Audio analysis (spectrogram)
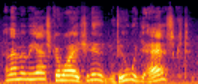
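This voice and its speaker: A streamer doing Liam, a squeaky upbeat friend. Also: expressive, moderate pace, breathy edge. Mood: encouraging. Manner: upbeat, reassuring, chatty advice. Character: cheerful supportive young male friend.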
